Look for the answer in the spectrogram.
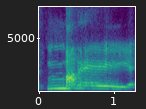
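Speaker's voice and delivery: mock childish "Mommy"; lightly voiced mimicry of a child; grown man imitating the kid. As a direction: copy the boy's call, playfully. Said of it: "then Ryan goes".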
